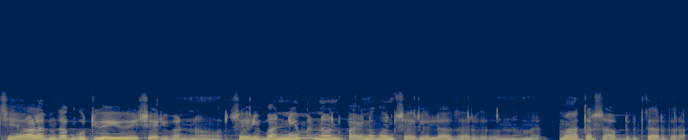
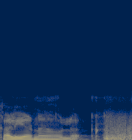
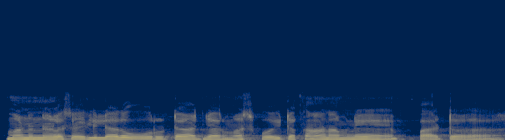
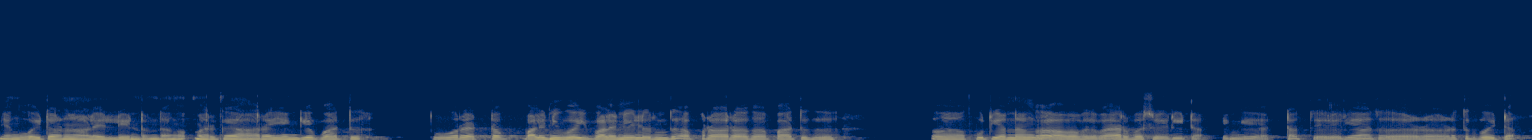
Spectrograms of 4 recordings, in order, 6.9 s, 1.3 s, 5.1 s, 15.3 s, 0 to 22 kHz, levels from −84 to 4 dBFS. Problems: background sounds at intervals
